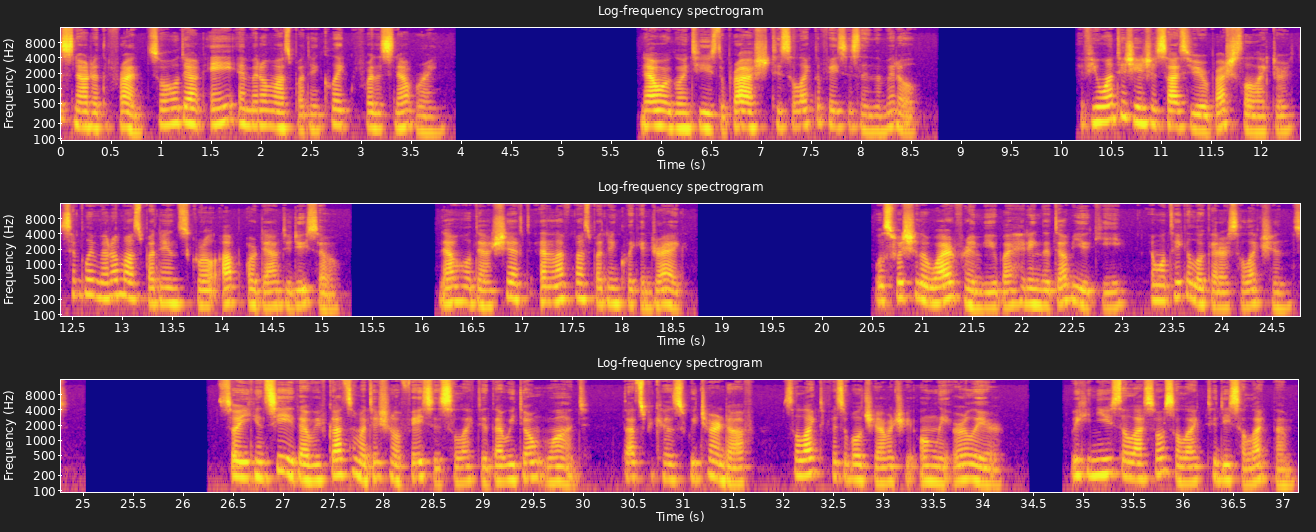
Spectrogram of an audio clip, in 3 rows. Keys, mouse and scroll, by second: 3.0 a, 3.8 middle click, 11.2 middle click, 14.1-15.5 middle drag, 14.1-14.8 scroll up 2, 14.8-15.5 scroll down 2, 17.0-19.0 shift+drag, 21.2 w.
